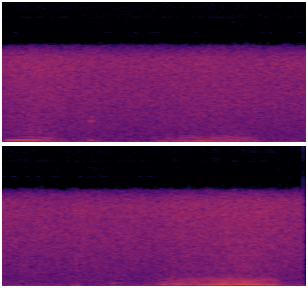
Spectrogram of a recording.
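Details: Sleeping old house cats, one black and white and one brindle, over fifteen years of age, snoring together; three low, rasping, wobbling snore breaths, the last the loudest, then a short sharp knock at the end.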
